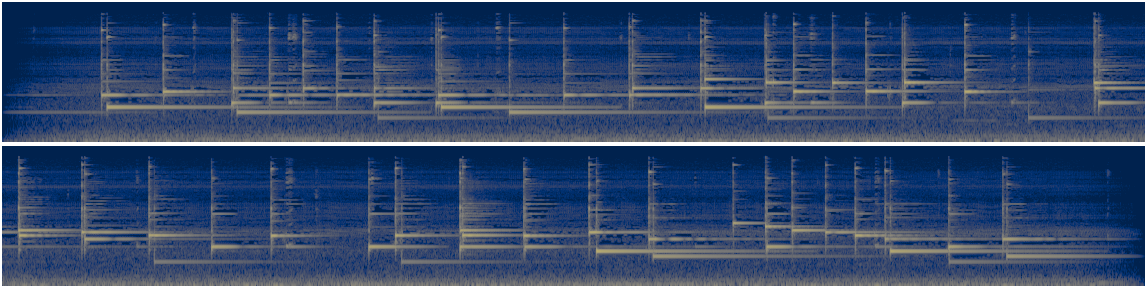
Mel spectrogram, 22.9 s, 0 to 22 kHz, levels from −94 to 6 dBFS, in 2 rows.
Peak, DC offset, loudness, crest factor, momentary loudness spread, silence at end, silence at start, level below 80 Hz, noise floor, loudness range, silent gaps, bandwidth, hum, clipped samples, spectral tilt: -10 dBFS; under 0.1%; -30 LUFS; 22 dB; 14 LU; 0.25 s; 0.45 s; -54 dBFS; -58 dBFS; 4 LU; none; 16.5 kHz; none; under 0.1%; 0 dB/octave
